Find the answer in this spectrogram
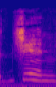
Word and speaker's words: djinn: to be a jinn do not ask me how that's spelt that's how it's pronounced by everyone that's pronounced it to me as a jinn kind of like this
